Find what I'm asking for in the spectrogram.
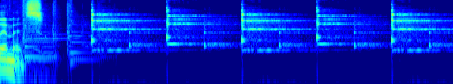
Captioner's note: clock ticking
